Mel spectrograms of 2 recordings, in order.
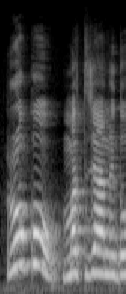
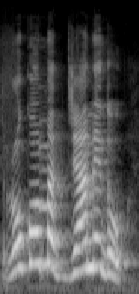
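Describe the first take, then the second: First: The pause comes after 'roko'. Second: The pause comes after 'mat'.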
